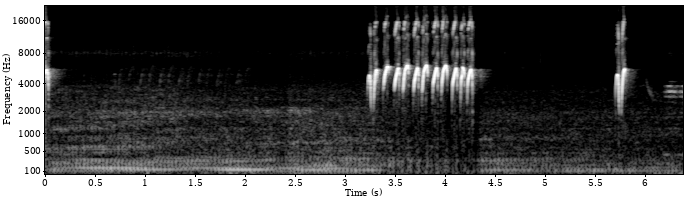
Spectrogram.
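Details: Pied bushchat (mantenan) singing for a lure recording to restore song in stressed birds: after quiet low background noise, one fast burst of about ten sharp high notes, followed later by a lone short chip.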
